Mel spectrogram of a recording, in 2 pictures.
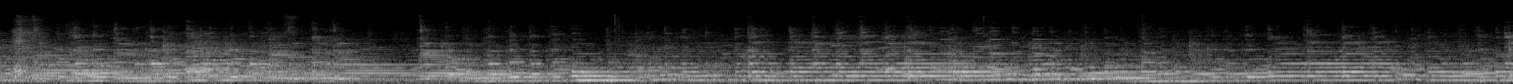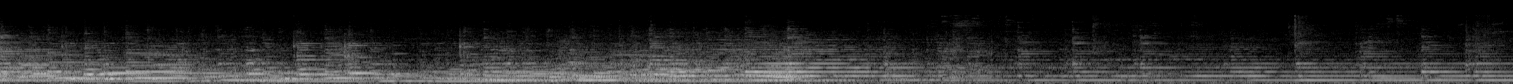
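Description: Instrumental passage of Constantine malouf (Arab-Andalusian ensemble music): plucked string melody over a held low note, getting quieter over the last several seconds.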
